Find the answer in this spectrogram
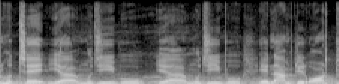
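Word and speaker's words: يا مجيب: তারপরে আপনারা ভিডিও স্ক্রিনের উপরে দেখতে পাচ্ছেন আল্লাহ রাব্বুল আলামিনের গুণবাচক সিফাতে একটি নাম, নামটির উচ্চারণ হচ্ছে ইয়া মুজিবু, ইয়া মুজিবু।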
